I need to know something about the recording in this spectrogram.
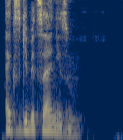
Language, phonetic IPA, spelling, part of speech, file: Russian, [ɪɡzɡʲɪbʲɪt͡sɨɐˈnʲizm], эксгибиционизм, noun, Ru-эксгибиционизм.ogg
- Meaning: exhibitionism (practice of drawing attention to oneself or displaying one's private bodily parts in public)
